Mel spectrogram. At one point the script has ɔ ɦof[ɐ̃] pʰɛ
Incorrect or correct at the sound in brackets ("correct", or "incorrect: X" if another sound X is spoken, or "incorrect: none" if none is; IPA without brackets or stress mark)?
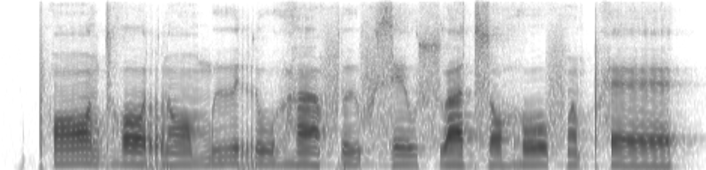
correct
